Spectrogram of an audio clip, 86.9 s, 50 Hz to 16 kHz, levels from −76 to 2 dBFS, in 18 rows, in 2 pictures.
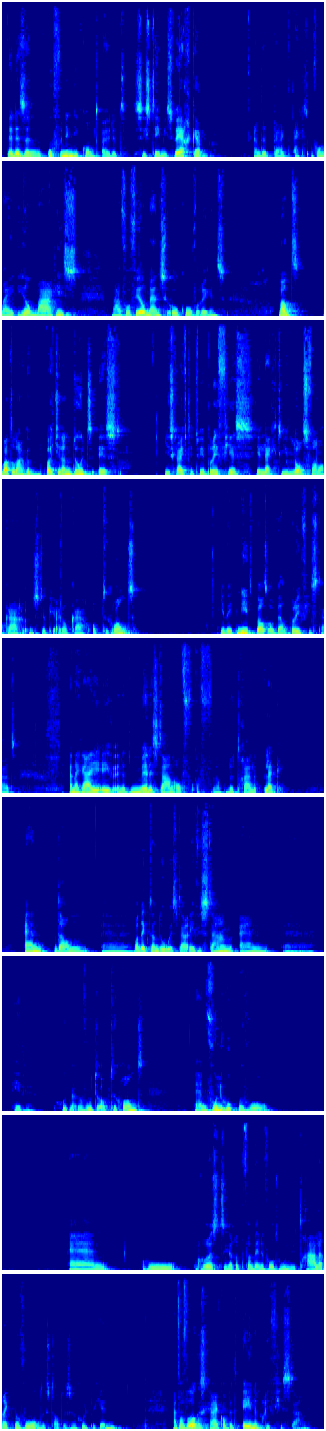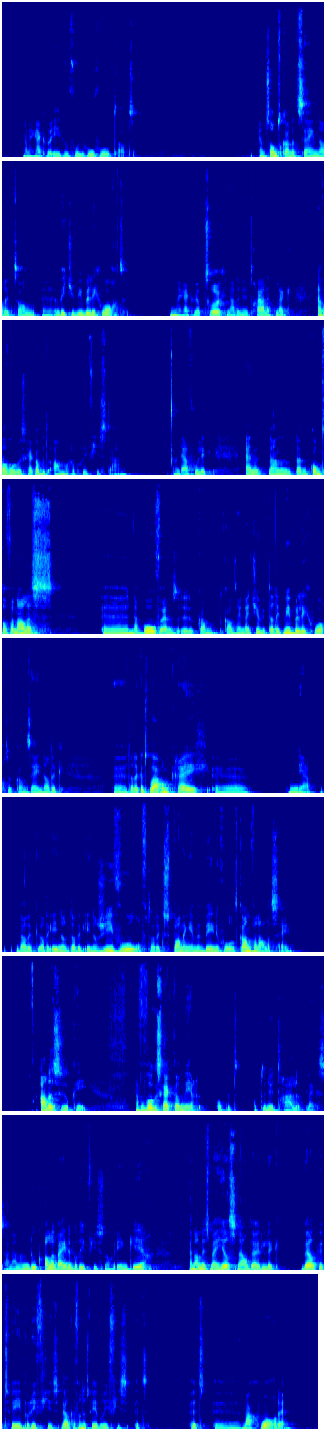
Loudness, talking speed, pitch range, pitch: -39 LUFS, 190 wpm, 170-215 Hz, 185 Hz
